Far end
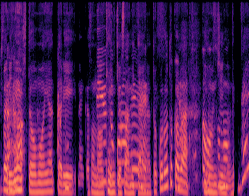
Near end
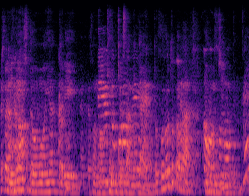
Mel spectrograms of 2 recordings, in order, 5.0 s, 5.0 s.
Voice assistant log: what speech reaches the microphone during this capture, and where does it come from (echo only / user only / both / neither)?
echo only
